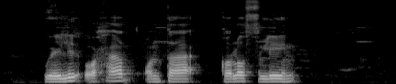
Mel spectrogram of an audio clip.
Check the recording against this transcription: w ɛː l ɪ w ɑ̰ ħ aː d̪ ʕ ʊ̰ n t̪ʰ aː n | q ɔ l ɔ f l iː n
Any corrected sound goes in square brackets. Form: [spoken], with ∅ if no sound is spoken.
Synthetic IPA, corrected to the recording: w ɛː l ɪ w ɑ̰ ħ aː d̪ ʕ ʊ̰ n t̪ʰ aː [∅] | q ɔ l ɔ f l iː n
